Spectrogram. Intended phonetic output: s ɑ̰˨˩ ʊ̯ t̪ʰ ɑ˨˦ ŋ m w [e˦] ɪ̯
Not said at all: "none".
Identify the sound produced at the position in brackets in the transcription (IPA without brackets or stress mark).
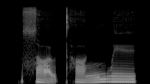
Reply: e˦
